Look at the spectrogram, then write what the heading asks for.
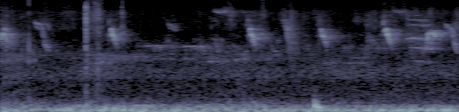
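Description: Small birds chirping in the surrounding woods, a quick run of short, falling chirps, over a low steady rumble.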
